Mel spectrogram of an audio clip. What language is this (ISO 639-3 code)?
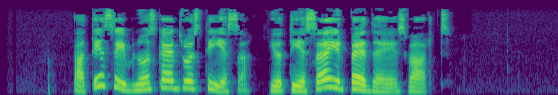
lav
